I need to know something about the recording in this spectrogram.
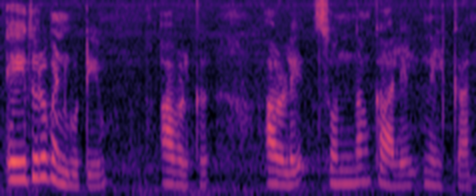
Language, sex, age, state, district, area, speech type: Malayalam, female, 45-60, Kerala, Palakkad, rural, spontaneous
